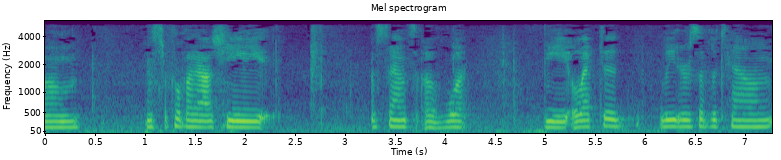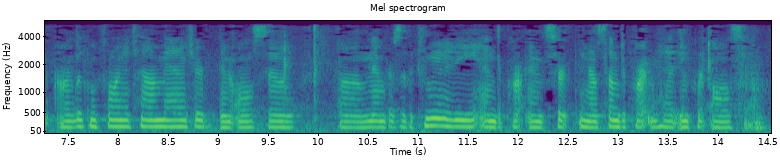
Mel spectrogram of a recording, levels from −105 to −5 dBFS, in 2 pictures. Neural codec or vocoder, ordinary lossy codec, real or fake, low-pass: codec, 44.1 kHz, 3.4 kbps, Pupu-Codec; MP3, 24 kbps; fake; 5.4 kHz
